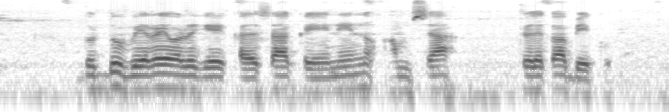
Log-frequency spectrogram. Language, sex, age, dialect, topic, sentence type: Kannada, male, 25-30, Central, banking, question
